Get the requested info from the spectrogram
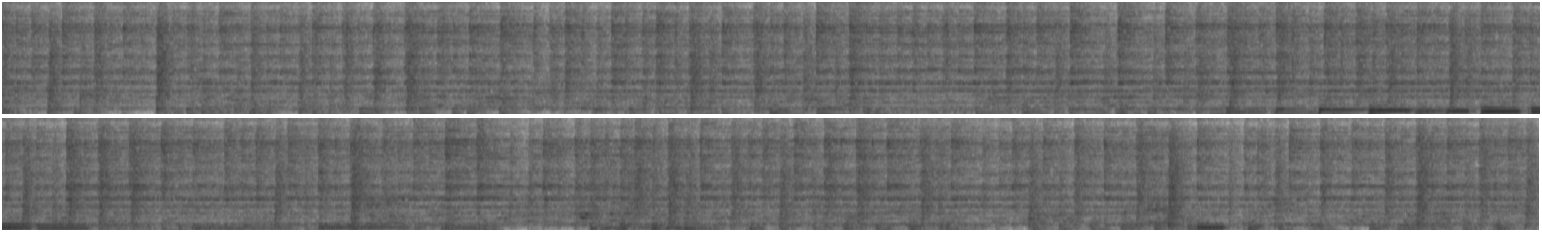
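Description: Small jazz group playing a funky soul-jazz groove on double bass, hollow-body electric guitar, drum kit and saxophone. A run of falling notes about halfway through is the loudest part.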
